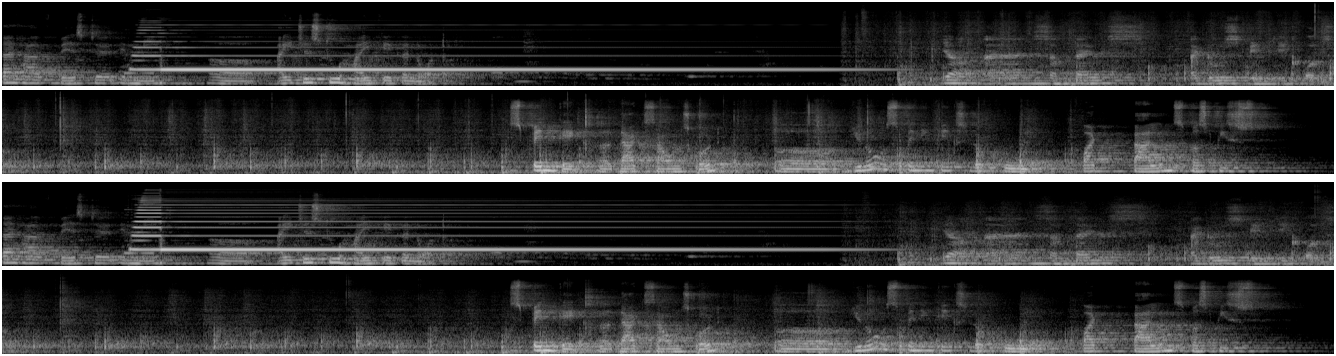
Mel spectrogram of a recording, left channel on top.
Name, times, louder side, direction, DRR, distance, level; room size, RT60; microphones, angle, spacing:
voice 1, 0.0-1.6 2.0-4.6 4.9-5.3 6.9-7.0 18.4-20.5 21.0-23.7 24.0-24.3 24.6-25.8, equal, 10° left, 2 dB, 1.9 m, -26 dB
sound 1, 1.2-8.7, equal, 90° right, 0.9 m, -22 dB
Run, 8.4-24.5, equal, 40° left, 4.2 m, -36 dB
voice 2, 9.4-11.4 11.9-13.5, left 1 dB, 60° left, 3 dB, 5.8 m, -31 dB
27.5 x 21.5 x 9.9 m, 2.3 s
head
